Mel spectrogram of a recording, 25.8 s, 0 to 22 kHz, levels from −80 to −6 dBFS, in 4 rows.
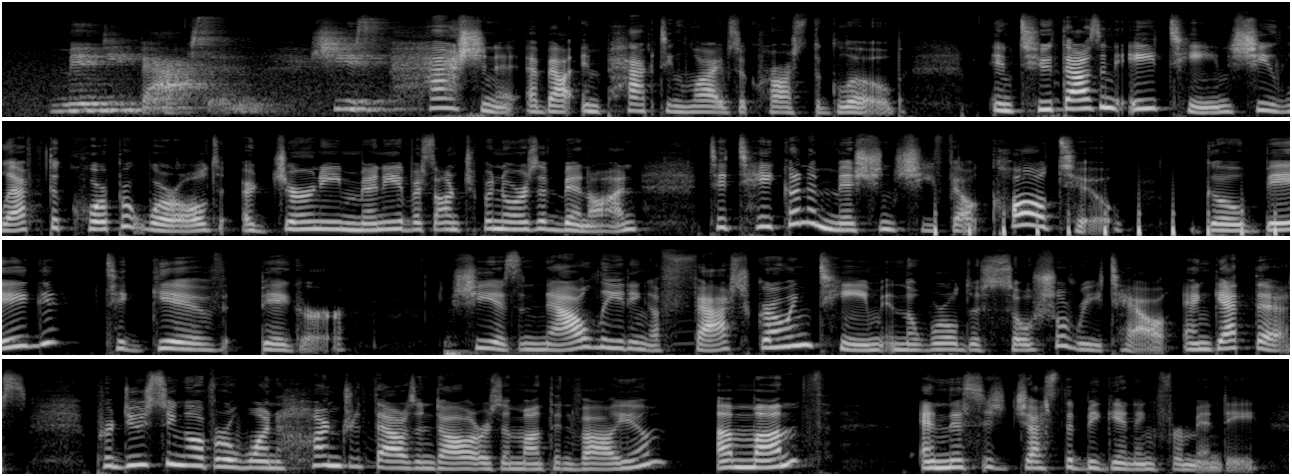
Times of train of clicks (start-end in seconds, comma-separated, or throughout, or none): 11.10-12.81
